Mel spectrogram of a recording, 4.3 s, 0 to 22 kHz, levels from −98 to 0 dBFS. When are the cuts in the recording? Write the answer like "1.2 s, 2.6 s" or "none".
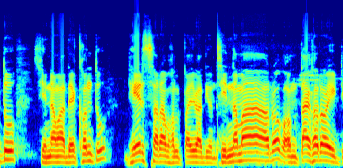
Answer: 2.7 s

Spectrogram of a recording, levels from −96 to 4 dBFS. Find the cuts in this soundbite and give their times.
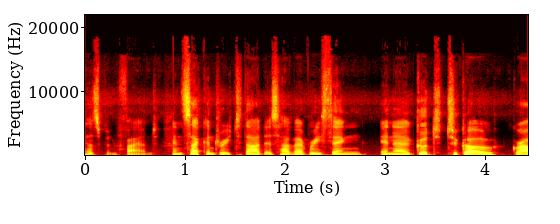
0.9 s, 3.3 s

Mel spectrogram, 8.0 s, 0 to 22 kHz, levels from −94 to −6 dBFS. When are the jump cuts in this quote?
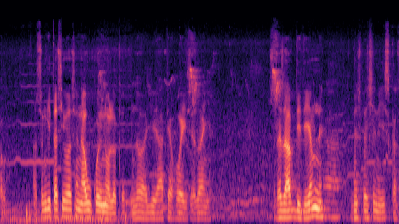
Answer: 2.5 s, 7.1 s

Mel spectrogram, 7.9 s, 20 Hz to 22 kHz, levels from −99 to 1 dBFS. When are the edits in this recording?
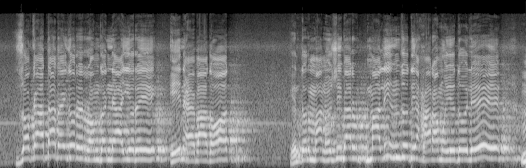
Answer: none

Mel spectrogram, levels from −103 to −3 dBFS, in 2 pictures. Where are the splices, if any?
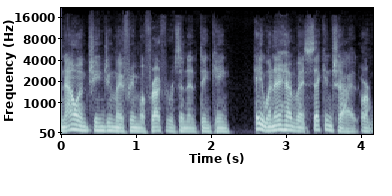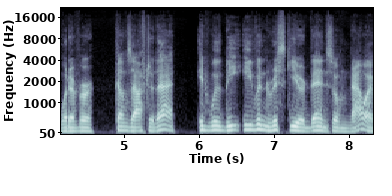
4.1 s

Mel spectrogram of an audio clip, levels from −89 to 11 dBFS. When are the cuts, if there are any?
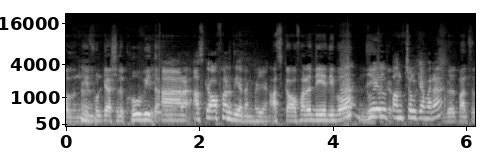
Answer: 1.3 s, 4.3 s

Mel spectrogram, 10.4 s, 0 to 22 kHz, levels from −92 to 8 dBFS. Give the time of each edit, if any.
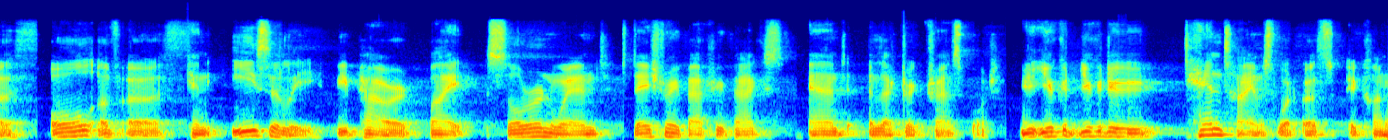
7.5 s

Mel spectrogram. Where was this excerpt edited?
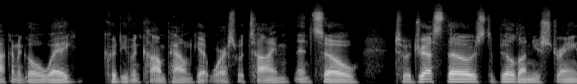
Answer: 2.9 s, 3.9 s

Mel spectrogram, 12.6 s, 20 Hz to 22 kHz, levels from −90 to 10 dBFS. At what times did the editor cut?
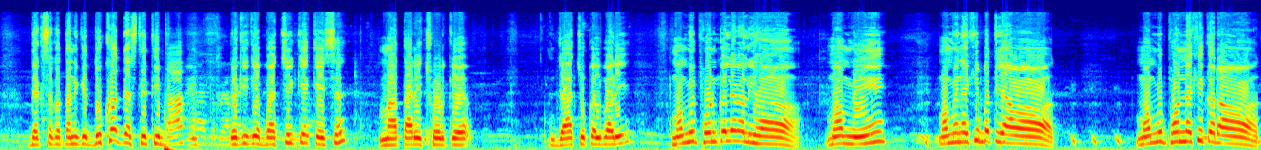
none

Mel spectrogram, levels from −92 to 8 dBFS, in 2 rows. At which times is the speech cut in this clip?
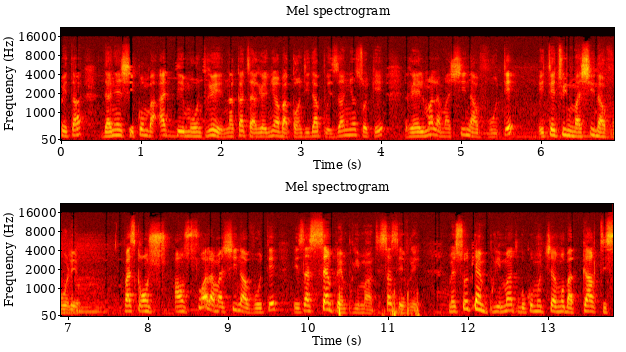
none

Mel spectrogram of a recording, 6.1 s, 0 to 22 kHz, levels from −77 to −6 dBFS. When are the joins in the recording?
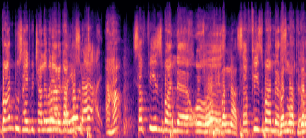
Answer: none

